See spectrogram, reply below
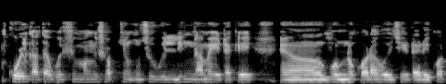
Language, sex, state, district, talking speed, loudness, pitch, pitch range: Bengali, male, West Bengal, Kolkata, 185 wpm, -15 LUFS, 115 Hz, 110-115 Hz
